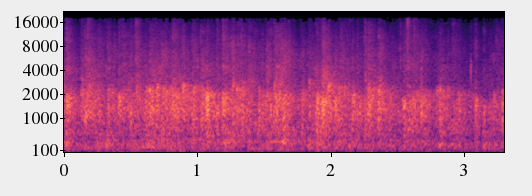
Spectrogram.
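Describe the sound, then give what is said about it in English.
Steady applause from a crowd for a panel, many hands clapping at once in a dense, even wash of sound that holds at a constant level throughout, with no voices standing out. “So a round of applause again, and thank you for joining the panel.”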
